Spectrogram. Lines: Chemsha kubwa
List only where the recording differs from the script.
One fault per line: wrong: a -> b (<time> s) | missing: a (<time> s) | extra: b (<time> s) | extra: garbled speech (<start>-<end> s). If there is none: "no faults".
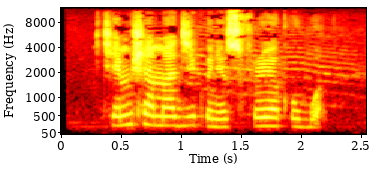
extra: maji kwenye sufuria (0.8 s)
